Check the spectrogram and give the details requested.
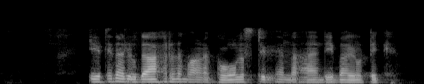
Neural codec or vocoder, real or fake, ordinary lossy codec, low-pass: codec, 16 kHz in and 24 kHz out, 0.6 kbps, FireRedTTS-2 codec; fake; Opus, 64 kbps; 5.4 kHz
